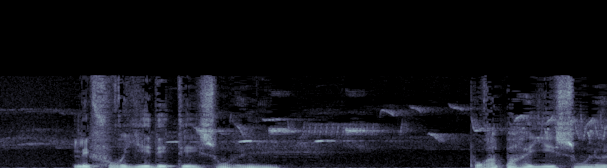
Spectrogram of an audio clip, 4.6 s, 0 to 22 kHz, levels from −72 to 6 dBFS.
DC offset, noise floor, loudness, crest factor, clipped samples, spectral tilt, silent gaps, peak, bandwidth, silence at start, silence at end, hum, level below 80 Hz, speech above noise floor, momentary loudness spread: under 0.1%; -43 dBFS; -21 LUFS; 20 dB; under 0.1%; -4 dB/octave; none; -2 dBFS; 13 kHz; 0 s; 0 s; none; -36 dBFS; 23 dB; 17 LU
